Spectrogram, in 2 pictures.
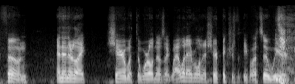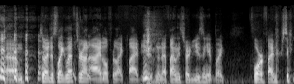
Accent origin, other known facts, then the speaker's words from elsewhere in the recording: Columbus, Ohio, United States; when I grew up in Columbus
